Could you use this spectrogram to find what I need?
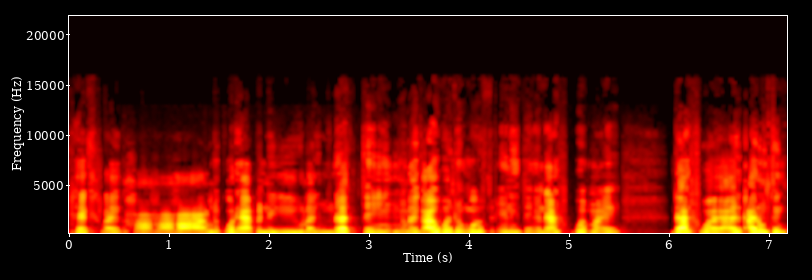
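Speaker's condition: Hearing loss with speech impediment; 70% deaf one ear

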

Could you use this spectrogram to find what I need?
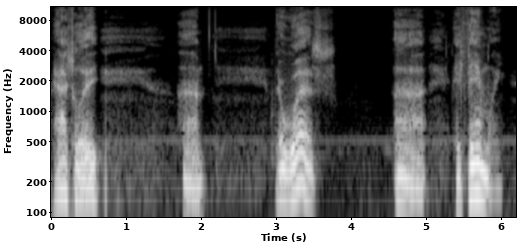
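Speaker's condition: Vocal cord damage; limp

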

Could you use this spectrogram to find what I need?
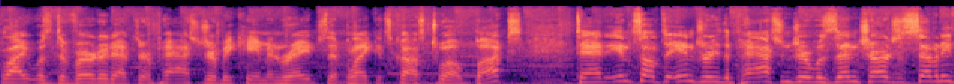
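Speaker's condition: No condition

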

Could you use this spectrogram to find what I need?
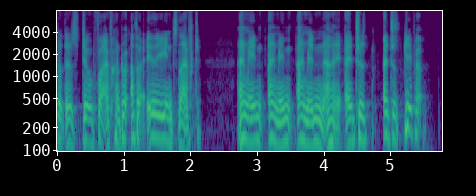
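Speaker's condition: Deaf; relies on subtitles rather than audio

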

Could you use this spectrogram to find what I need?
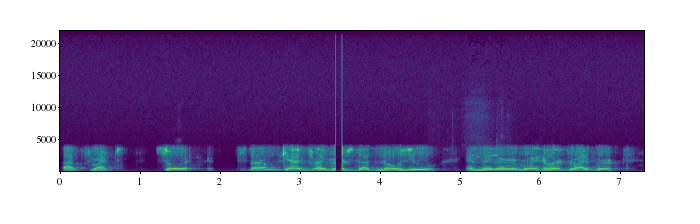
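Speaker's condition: Cerebral palsy; mobility declined since

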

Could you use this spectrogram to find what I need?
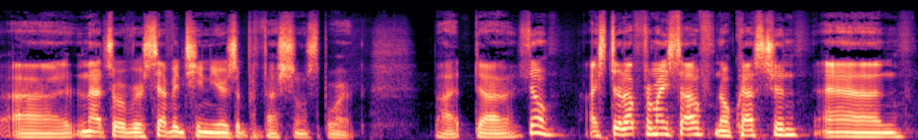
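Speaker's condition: Profound hearing loss, orally deaf

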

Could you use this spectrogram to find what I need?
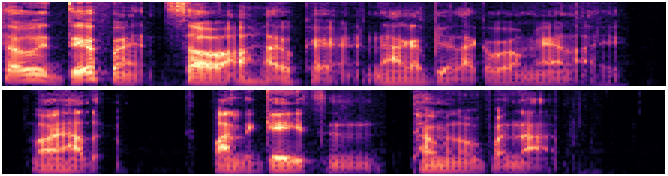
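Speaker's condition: Profound hearing loss, acquired, gentamicin-induced; left ear moderate

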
